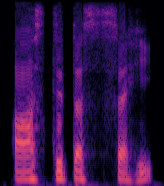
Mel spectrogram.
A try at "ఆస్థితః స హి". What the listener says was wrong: ఆస్థిత తవతు ఆస్థిత తవతు. నువ్వు త్వరగా చెబుతున్నావు అంతేగాని తావ పలకట్లే. ఆస్థిత సహి. స్థి అంటున్నావు. తావ ఉత్త పలకట్లేదు, ఉత్తు పలకటం లేదు. ఆస్థి అను.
